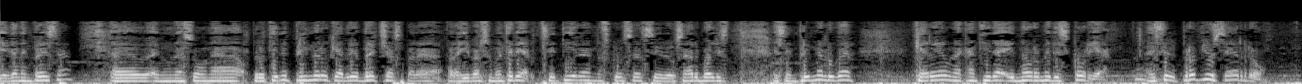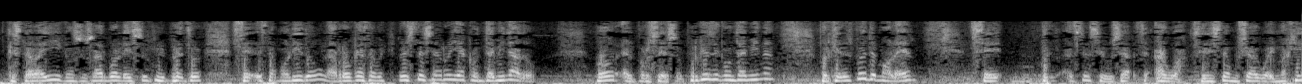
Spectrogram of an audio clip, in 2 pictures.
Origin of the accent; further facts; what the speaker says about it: Canada; tengo 72 años, vengo de Canadá y soy profesor de antropología jubilado.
